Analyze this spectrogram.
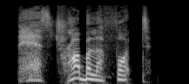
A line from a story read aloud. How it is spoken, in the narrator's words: hissed, sharp as a paper cut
